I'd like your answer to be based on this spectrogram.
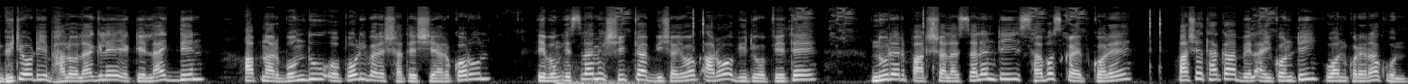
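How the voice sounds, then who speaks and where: Here the male voice sits high, with lively intonation and normal speed. A Quran recitation teacher leads a slow pronunciation lesson on an Arabic prayer, repeating each word patiently and lengthening the long vowels for learners.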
